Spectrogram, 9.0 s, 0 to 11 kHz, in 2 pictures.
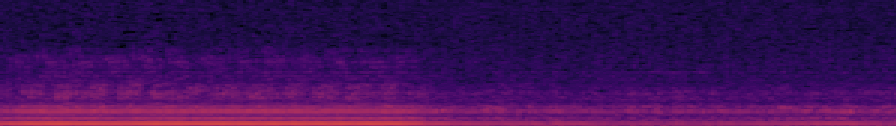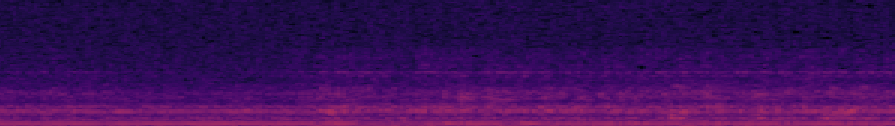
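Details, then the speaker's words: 1928 RCA Victor Model 28V TRF radio on a 5-7 metre floor wire antenna, tuned to 640 AM: steady whistling tones over hiss then rough garble; strong noise signal around 620-630 swamping the station, cause being traced. "So the station I'm trying to receive is at 640, and it sounds like there's a huge noise signal about 630, 620."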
